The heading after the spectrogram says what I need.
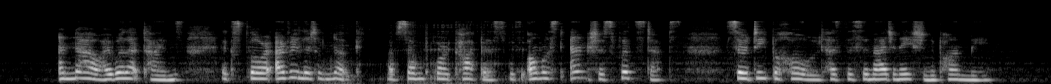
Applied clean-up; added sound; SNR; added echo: neural separator model SepFormer DNS4.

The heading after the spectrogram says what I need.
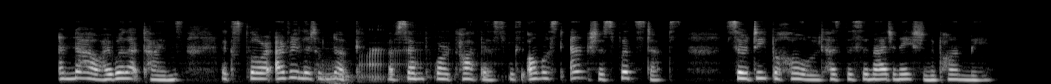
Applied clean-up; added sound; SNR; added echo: neural mask model DeepFilterNet 3.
